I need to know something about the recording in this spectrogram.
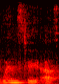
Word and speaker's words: Wednesday: super important tendency and most people don't pronounce when when mistake correctly we say Wednesday when really it's wetness day so we sing song a chanted by the syllables so we can remember how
